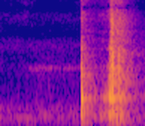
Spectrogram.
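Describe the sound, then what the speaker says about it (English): A small pocket knife blade snaps shut, two sharp metallic clicks close together, loud and close in a quiet room with no talking. "Great snap on this little knife."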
